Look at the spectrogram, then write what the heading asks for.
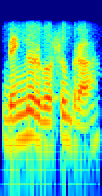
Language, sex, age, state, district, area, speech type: Kannada, male, 18-30, Karnataka, Bangalore Rural, urban, conversation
